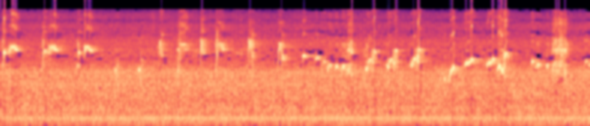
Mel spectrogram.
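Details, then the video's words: Black-crested Bulbul (kutilang emas) singing energetically in gacor isian style, a continuous stream of quick chirps and short slurred whistles, some descending in little runs, delivered almost without pause over a low steady hum. "Kutilang emas gacor isian"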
